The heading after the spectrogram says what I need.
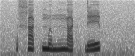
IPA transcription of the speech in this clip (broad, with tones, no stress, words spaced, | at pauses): xa˦˥k̚mə˧˥mŋa˨˩k̚ ɗe˦˥p̚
